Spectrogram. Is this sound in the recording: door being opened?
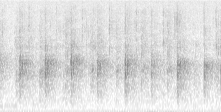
no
